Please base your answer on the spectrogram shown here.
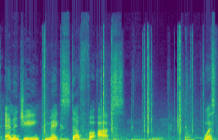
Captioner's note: clacking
